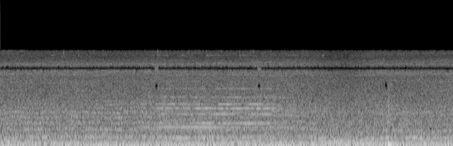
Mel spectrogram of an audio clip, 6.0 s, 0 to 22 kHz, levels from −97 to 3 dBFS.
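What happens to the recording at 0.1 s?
At 0.1 s you're already hearing what's likely MP2 compression, present throughout: upper sub-bands are shut off above 6.1 kHz, so it's dull and gurgly, pointing to roughly 32 kbps.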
